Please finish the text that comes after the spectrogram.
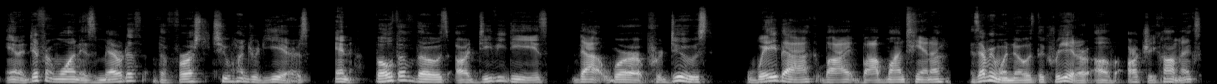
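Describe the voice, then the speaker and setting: Man, podcast co-host, casual and joking, mid pitch. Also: a little slow. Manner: chatty, joking, with laughs and restarts. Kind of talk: casual chat.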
